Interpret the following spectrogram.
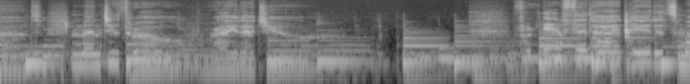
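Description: Song: a soft male voice singing over acoustic guitar, with a brief lull about five seconds in.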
